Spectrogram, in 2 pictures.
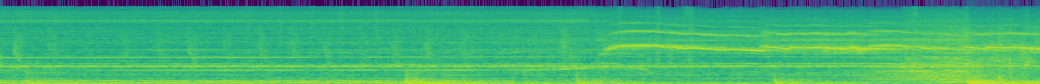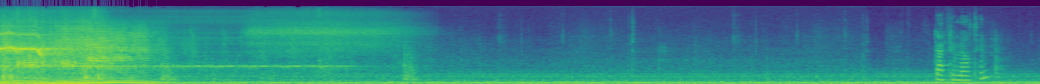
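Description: Film score of sustained, ominous tones, then a young girl screaming for several seconds, wavering in pitch, from about eight seconds in. The scream cuts off around fourteen seconds, leaving a quieter low steady hum.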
